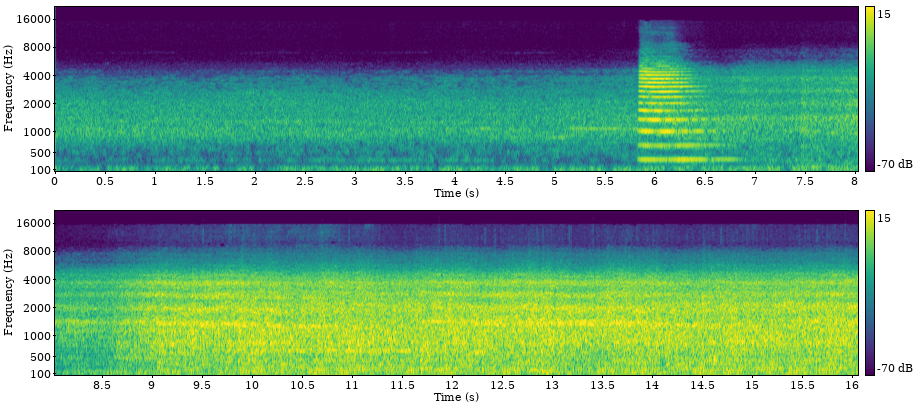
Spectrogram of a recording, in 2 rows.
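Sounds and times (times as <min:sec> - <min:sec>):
electric train running: 0:02.0 - 0:16.0
train horn blast: 0:05.8 - 0:06.9.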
